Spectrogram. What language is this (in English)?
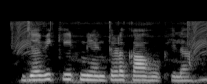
Bhojpuri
